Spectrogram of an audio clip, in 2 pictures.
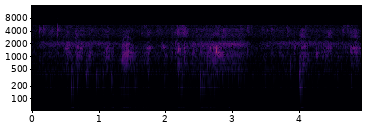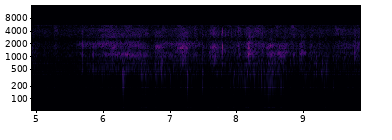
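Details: Alaskan Husky puppy, tethered to a chair, wrestling indoors with a year-old Rottweiler/Puggle: scattered short rough growls, snorts and scuffling bursts with bumps of bodies throughout.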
